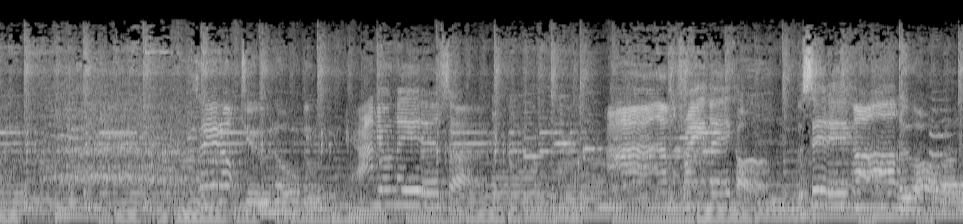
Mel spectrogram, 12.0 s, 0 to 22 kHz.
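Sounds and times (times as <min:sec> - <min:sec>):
live country band playing: 0:00.0 - 0:12.0
man singing: 0:02.3 - 0:06.2, 0:07.6 - 0:12.0.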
